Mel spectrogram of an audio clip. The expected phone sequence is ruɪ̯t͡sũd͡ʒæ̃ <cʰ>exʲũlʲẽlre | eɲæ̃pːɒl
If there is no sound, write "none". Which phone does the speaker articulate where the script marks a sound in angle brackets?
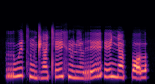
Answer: cʰ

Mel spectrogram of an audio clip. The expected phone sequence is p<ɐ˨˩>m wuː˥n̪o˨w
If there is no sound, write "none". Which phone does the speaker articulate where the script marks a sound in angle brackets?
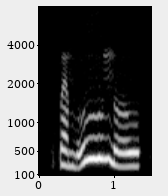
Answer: ɐ˨˩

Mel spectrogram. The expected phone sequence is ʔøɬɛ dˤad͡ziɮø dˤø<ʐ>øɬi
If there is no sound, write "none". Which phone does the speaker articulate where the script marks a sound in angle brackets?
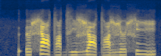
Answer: ɮ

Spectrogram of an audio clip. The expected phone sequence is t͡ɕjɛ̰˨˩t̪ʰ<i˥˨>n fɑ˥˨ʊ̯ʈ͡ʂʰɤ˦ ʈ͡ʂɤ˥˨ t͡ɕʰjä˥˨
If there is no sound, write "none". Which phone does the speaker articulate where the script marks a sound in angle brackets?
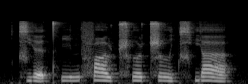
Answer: i˨˦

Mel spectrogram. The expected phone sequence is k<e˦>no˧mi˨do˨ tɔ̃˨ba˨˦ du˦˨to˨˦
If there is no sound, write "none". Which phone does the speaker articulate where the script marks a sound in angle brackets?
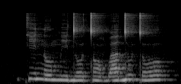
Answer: i˦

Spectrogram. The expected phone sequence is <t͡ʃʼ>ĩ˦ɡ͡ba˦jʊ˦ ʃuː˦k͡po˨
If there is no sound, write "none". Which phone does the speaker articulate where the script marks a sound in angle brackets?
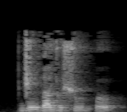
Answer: d͡ʒ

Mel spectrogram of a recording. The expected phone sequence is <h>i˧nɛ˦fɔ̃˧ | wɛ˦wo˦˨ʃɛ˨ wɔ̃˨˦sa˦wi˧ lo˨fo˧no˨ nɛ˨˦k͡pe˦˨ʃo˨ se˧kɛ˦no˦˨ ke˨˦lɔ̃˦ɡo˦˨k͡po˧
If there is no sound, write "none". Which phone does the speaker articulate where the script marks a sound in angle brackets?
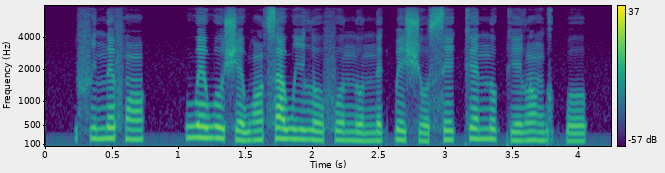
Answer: f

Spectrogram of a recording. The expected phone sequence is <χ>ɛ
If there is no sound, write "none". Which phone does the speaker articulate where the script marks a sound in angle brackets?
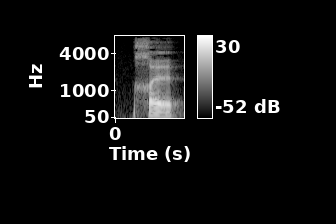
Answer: χ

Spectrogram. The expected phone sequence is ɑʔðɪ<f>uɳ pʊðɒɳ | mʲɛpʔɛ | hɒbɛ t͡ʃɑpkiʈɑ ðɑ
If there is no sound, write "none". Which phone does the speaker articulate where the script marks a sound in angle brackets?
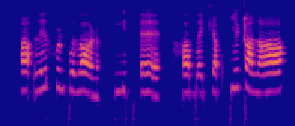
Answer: f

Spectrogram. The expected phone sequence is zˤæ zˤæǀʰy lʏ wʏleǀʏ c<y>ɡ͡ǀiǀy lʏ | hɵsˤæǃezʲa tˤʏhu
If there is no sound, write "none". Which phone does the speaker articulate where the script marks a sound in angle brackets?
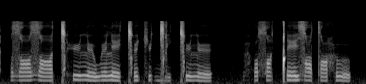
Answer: y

